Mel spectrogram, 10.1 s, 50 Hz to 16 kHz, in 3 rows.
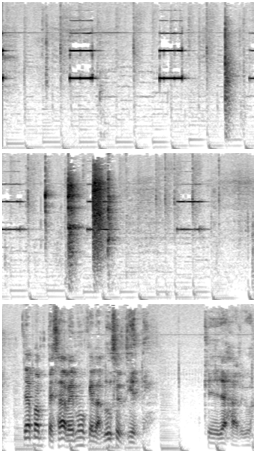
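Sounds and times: remote control beeping: 0.0 - 0.2, 0.9 - 1.3, 2.0 - 2.5, 3.2 - 3.8, 4.4 - 4.9, 5.7 - 6.2
background music: 0.0 - 10.0.

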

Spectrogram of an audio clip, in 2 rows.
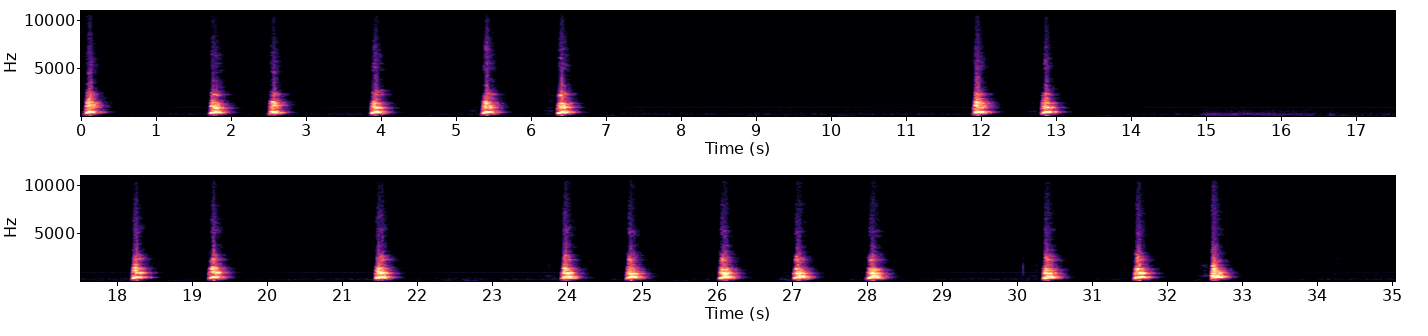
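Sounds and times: dog barking: 0.0 - 0.5, 1.7 - 2.9, 3.8 - 4.3, 5.3 - 6.8, 11.9 - 13.2, 18.2 - 18.6, 19.2 - 19.6, 21.4 - 21.9, 23.9 - 25.2, 26.0 - 27.4, 28.0 - 28.4, 30.3 - 30.8, 31.6 - 32.0, 32.6 - 33.0.

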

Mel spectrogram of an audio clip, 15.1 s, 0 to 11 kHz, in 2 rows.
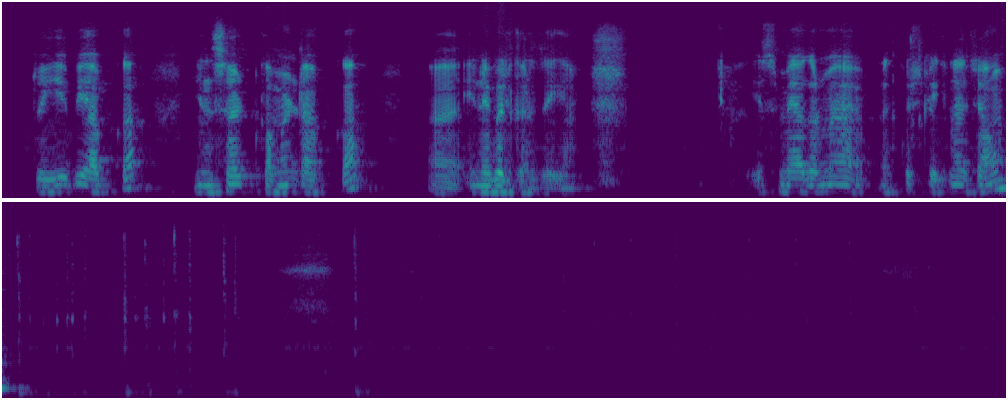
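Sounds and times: keyboard keys clicking: 7.6 - 9.4.

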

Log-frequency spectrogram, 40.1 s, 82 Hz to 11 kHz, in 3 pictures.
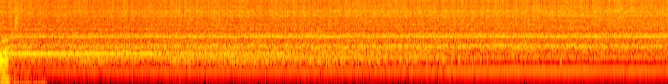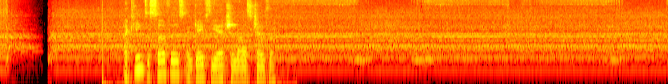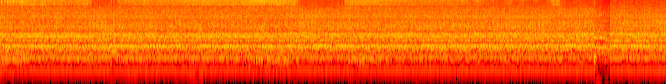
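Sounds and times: metal lathe running: 0.0 - 9.8, 15.4 - 19.3.

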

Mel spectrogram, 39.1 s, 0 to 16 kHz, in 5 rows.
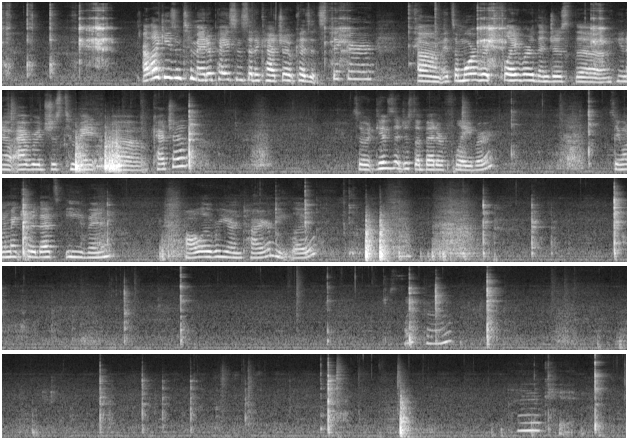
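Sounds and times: knife scraping: 0.0 - 1.5, 4.0 - 4.5, 5.1 - 6.4.

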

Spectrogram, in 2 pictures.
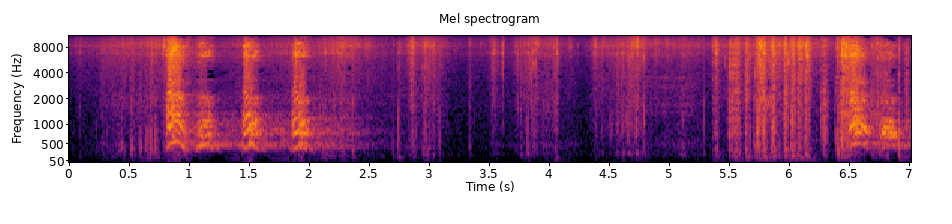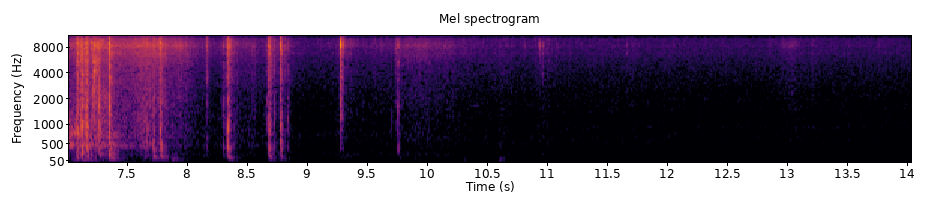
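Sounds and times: dog barking: 0.8 - 2.6, 6.4 - 7.3.

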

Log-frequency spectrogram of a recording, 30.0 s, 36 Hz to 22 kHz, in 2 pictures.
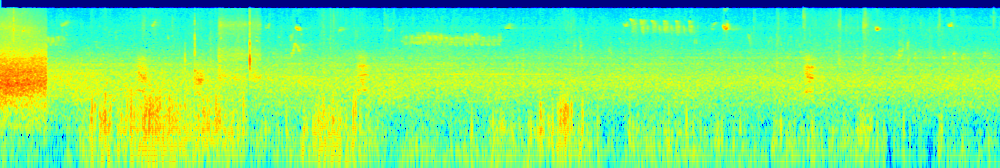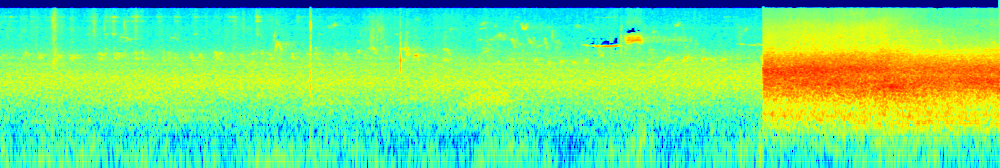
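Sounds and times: loud steady rushing noise: 26.5 - 30.0.

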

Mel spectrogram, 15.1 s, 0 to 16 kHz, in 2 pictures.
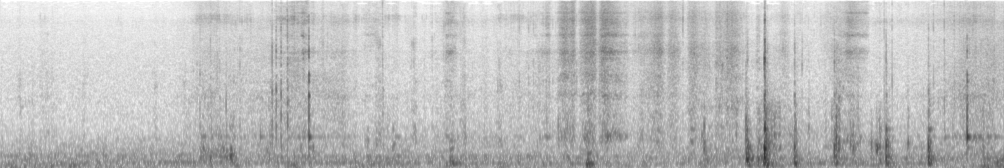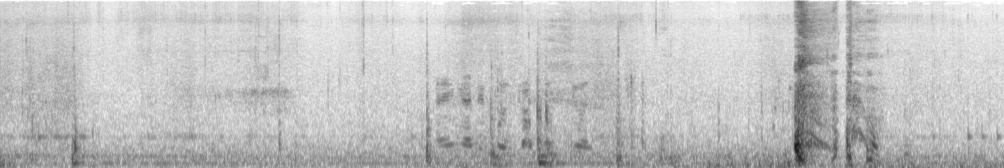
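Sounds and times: gear scraping and knocking: 1.4 - 12.7
fabric rubbing on microphone: 1.5 - 9.7.

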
